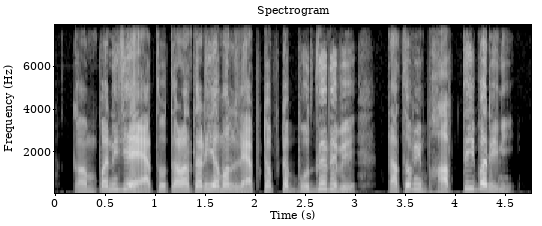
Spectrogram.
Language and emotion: Bengali, surprised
